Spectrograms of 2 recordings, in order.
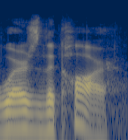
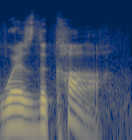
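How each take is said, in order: First: The R at the end of car is pronounced. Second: The R at the end of car is dropped. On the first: This is how a Californian says it. "I'm from California" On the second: This is how a New Yorker says it. "a New Yorker would say"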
